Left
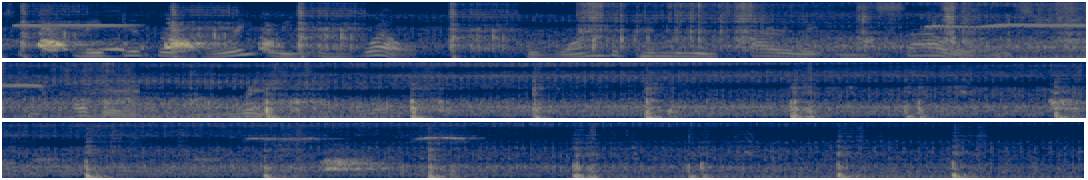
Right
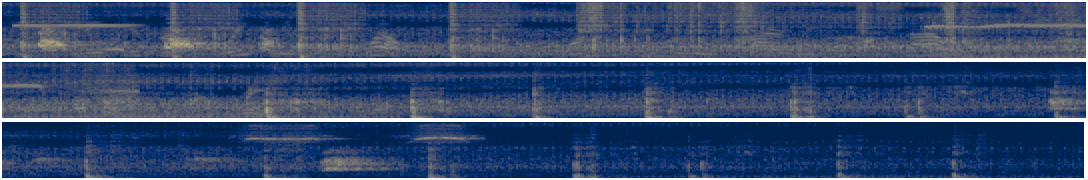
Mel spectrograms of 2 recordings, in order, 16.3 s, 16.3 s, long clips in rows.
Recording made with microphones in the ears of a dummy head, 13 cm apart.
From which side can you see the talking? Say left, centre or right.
left.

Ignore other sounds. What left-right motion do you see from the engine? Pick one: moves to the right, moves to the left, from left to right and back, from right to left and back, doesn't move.
moves to the left.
